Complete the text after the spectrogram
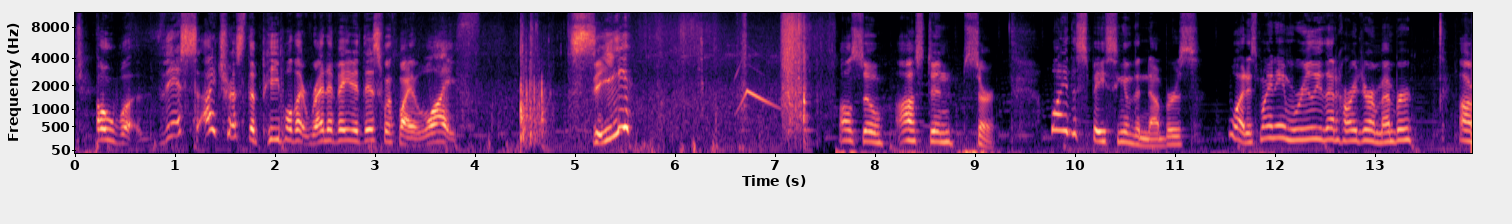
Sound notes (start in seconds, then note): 4.4 thunk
